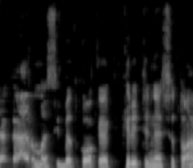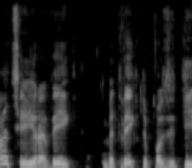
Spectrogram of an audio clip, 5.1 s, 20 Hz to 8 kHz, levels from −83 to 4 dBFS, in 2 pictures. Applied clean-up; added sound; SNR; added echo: classical method log-MMSE.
